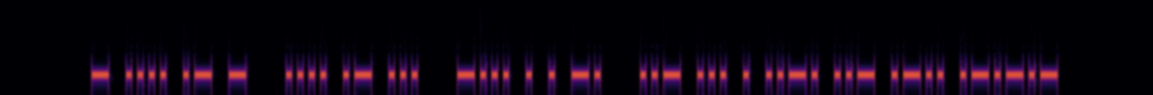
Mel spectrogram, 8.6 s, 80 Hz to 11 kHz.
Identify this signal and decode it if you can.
Morse code, heard as a keyed tone, about 28 wpm, 700 Hz. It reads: THAT HAS BEEN USEFUL.
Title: Sentences from Top 700 Words 28wpm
